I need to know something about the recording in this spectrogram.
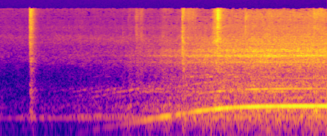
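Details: Newly bought welder's built-in cooling fan just after switching on the power; smooth hum climbing steadily in pitch as fan spins up, no rattle or rubbing; fan runs normally.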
